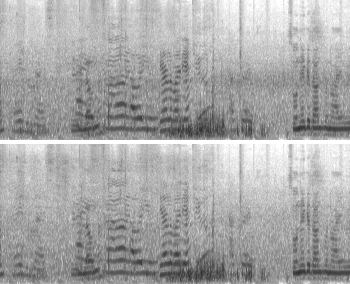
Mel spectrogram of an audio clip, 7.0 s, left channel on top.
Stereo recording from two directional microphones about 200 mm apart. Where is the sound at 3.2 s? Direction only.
60° right (ahead or behind).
